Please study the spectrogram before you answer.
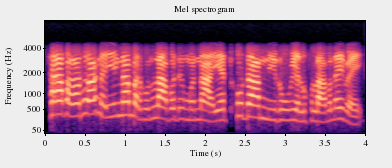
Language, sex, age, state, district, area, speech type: Bodo, female, 45-60, Assam, Kokrajhar, urban, conversation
